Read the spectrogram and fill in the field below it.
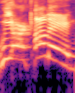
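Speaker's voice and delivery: mock screaming shout, very high and loud. Pitching a donation sound, imitating Hassan Piker screaming. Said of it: "Hassan Piker screams".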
